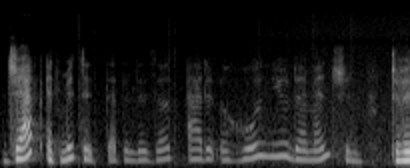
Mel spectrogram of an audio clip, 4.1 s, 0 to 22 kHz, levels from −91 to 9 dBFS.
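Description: A speech clip with automatic gain rising from 1.54 to 3.43 s. The level at the microphone falls by about 18 dB. The gain control slowly adds about 8 dB to compensate. Voice and room noise swell together, unlike the talker's own movements near 0.5 and 3.5 s.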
